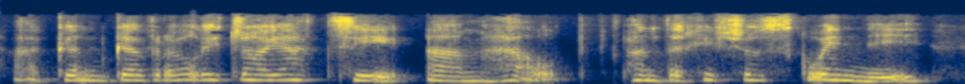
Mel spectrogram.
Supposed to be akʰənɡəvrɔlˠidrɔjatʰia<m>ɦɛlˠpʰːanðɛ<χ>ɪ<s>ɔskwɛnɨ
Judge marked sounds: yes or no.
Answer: yes, yes, no

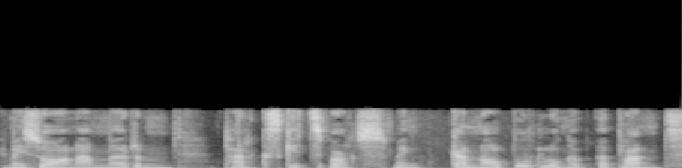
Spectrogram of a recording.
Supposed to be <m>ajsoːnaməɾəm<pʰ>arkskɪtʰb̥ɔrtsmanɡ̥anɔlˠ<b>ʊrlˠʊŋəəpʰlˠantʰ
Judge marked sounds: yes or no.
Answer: yes, yes, yes

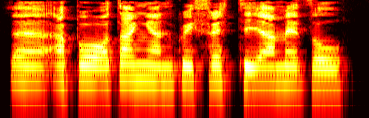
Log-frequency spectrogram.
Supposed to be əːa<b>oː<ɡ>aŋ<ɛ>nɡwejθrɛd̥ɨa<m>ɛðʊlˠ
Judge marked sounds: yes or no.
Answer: yes, no, no, yes

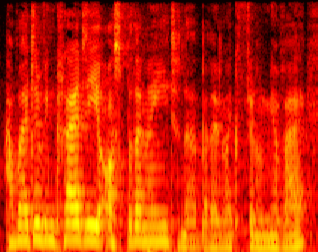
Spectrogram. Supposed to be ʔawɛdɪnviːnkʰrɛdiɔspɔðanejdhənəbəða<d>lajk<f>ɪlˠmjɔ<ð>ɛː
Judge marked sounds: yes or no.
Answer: no, yes, no

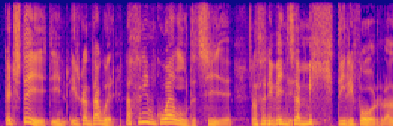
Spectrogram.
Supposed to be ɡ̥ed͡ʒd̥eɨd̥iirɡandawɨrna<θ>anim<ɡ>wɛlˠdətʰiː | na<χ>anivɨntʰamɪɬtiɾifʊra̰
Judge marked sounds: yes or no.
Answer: yes, yes, no

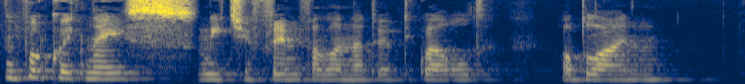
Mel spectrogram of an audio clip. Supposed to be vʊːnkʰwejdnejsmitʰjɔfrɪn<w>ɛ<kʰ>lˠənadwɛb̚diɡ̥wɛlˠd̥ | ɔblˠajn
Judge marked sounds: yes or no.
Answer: no, no

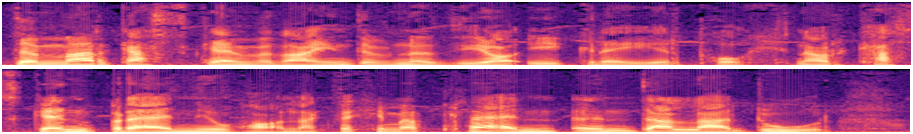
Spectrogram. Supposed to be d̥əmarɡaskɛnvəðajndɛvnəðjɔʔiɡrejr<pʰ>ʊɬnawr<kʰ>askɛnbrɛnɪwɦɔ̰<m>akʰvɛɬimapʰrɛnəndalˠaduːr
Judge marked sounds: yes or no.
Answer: yes, yes, no

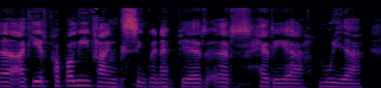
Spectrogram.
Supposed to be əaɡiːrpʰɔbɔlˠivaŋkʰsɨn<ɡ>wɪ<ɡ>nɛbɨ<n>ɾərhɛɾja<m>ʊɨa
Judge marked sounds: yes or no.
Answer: yes, no, no, yes

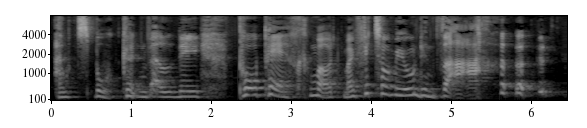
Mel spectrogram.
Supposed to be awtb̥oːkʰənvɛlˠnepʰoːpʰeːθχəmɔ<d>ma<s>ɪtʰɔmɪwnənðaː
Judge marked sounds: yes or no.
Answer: yes, no

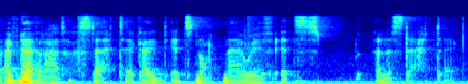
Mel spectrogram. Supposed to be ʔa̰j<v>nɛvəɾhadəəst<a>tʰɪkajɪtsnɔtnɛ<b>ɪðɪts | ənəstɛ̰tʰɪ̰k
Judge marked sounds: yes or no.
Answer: yes, no, no

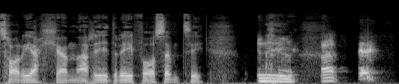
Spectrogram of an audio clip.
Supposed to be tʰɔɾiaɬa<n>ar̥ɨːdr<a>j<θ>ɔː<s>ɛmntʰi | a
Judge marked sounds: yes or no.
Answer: yes, no, no, yes

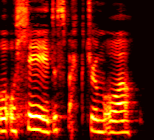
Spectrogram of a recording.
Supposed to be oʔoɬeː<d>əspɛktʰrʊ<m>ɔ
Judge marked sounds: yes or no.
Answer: yes, yes

